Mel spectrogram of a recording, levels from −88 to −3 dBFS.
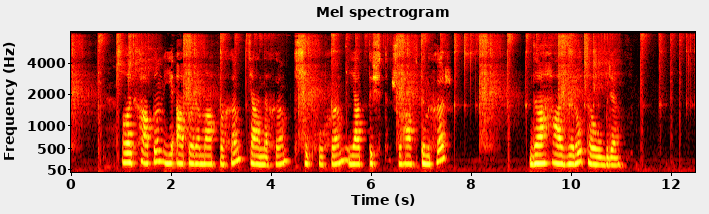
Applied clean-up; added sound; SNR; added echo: none; Gunshot, gunfire; 13 dB; none.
